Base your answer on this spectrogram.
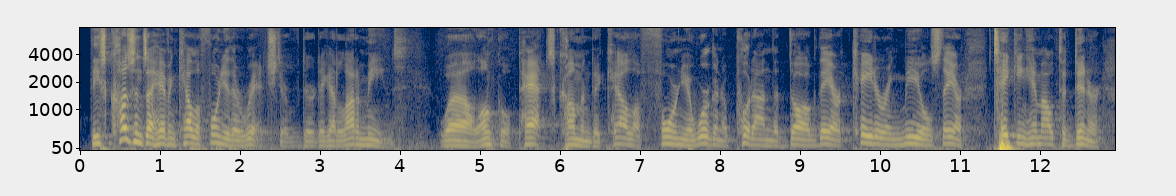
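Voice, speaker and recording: Audible room echo surrounds a man whose fairly high voice shows big swings in loudness. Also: ordinary pitch variation, moderate pace. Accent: American. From New York. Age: 60s. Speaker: pastor. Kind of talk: sermon. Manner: animated.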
